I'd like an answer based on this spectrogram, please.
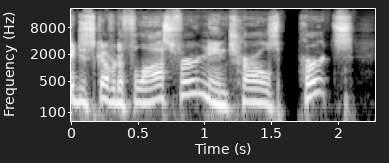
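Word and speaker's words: Peirce: After that, I discovered a philosopher named Charles Perz, spelled Pierce with the E in the I switched but pronounced purse.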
